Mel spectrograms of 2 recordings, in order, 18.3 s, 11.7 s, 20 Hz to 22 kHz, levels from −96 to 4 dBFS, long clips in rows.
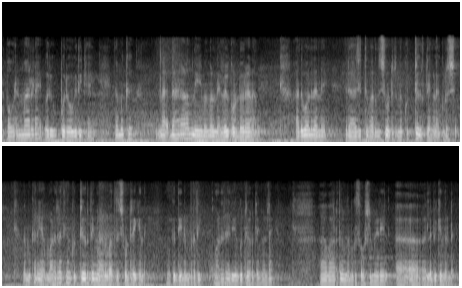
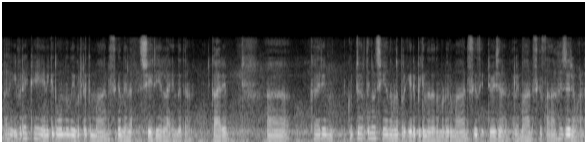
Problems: none marked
